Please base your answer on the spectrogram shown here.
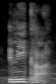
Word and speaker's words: Inika: Okay, emphasis on first syllable. Inika, Inika, Inika. I love it. Inika. It's a schwa vowel.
